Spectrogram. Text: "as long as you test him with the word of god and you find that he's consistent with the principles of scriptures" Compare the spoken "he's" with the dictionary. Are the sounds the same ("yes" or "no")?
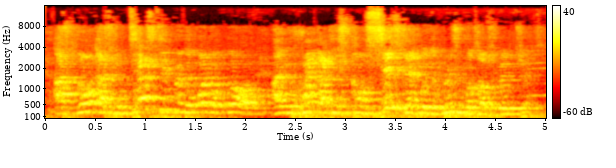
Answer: no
